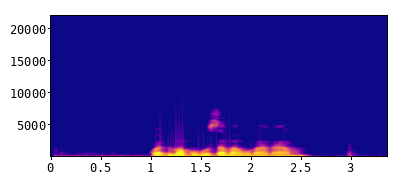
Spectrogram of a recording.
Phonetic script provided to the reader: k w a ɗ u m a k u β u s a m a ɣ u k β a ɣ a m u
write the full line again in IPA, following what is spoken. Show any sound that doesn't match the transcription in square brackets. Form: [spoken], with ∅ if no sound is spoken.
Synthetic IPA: k w a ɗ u m a k u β u s a m a ɣ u [∅] β a ɣ a m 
